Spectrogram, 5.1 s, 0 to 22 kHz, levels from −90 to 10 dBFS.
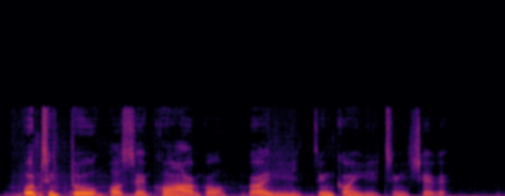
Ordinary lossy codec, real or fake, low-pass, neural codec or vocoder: MP3, 64 kbps; fake; 9.9 kHz; autoencoder, 22.05 kHz, a latent of 192 numbers a frame, VITS, trained on many speakers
